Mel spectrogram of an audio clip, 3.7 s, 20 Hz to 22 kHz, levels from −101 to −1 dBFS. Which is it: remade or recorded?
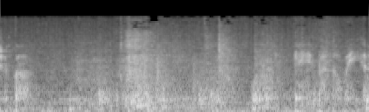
remade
